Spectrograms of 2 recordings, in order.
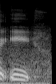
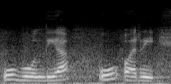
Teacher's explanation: जिन स्वरों के उच्चारण में हम अपने मुंह का सबसे कम इस्तेमाल करते हैं। हमारा मुंह सबसे कम जिस स्वर को बोलने में खुलता है, मतलब लगभग बंद के बराबर होता है, वो संवृत्त स्वर की श्रेणी में आता है।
